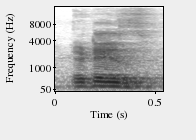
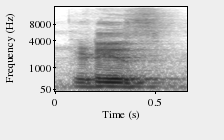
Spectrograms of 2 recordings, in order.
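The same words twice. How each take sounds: Both takes have the same delivery.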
